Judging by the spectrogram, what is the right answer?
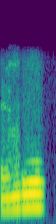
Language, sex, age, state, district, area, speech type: Bodo, other, 60+, Assam, Chirang, rural, conversation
